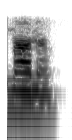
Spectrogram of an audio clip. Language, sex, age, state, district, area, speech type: Odia, male, 18-30, Odisha, Balasore, rural, conversation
